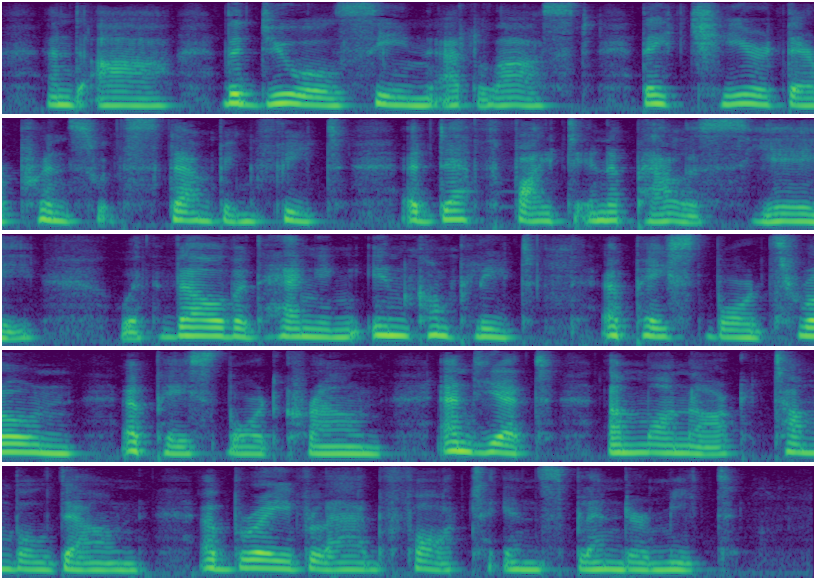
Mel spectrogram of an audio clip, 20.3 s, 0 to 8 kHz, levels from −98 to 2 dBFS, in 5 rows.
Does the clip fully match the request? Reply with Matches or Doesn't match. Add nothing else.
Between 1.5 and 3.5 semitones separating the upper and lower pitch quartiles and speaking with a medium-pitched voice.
Matches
